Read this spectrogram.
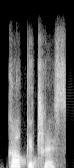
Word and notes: cockatrice: Indian

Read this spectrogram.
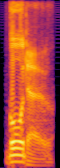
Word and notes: Bordeaux: British English

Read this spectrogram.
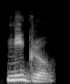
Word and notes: Negro: Indian

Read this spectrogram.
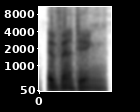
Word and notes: eventing: American English

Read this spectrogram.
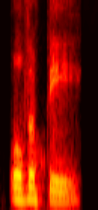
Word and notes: overpay: Indian

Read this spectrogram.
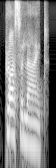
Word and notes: proselyte: Indian

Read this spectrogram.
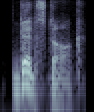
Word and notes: deadstock: British English

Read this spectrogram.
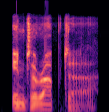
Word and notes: interrupter: British English

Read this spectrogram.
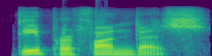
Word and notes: de profundis: American English

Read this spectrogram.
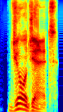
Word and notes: georgette: British English

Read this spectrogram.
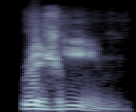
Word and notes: regime: American English

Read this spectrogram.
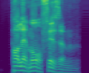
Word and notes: Polymorphism: British English

